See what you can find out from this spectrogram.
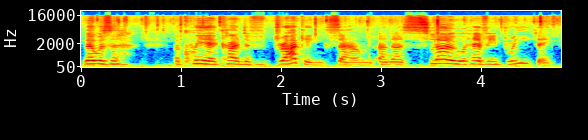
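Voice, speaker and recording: An actress playing an anxious, refined young Victorian gentlewoman in a gothic audio drama, with dramatic delivery. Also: medium pitch, measured pace, slight background noise, close to an everyday voice, rough recording. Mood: shaken, distressed. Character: distraught, well-bred young Victorian gentlewoman, devoted daughter.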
